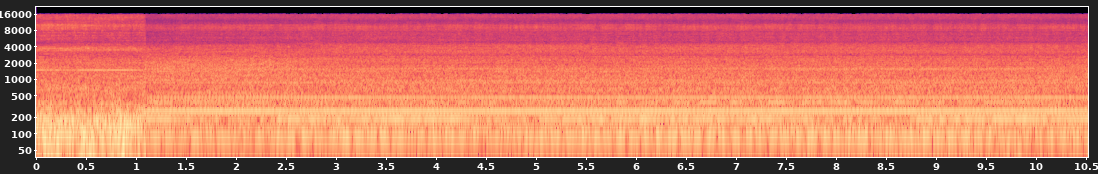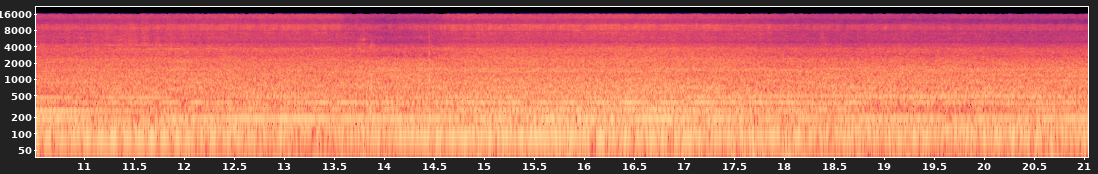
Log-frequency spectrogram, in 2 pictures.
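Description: Refrigeration condensing unit running: its condenser fan motors turning with a steady hum and a rush of air. Part way through, about eleven seconds in, the mix of hum tones shifts.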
